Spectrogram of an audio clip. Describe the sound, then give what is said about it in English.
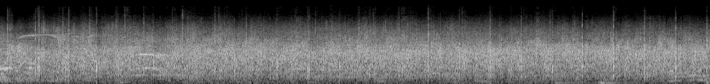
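An audience applauds steadily for several seconds to welcome a woman speaker, a dense, even wash of clapping at constant loudness with faint whoops or cheers briefly rising above it near the start. “So all the applause for me. But my hero here, please extend a hearty welcome to her.”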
